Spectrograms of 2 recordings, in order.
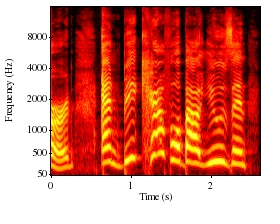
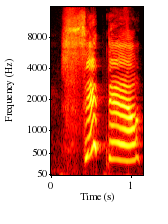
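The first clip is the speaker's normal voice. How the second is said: ordinary talk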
